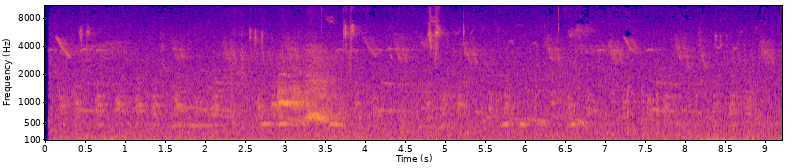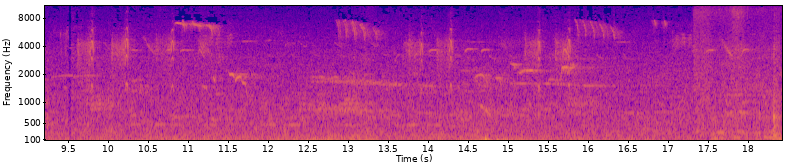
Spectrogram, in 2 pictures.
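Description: Songbirds chirping and singing throughout, with a louder chicken call about three seconds in.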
